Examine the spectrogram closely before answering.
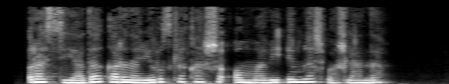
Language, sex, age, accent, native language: Uzbek, female, 19-29, Toshkent shahri, Uzbek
